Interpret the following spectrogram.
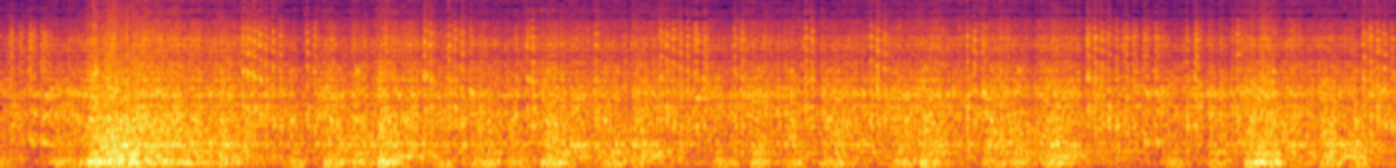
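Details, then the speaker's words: Ford Ranger engine on an improvised fuel setup, hand-fed fuel through a manual injector: cranking with ragged uneven firing that catches and dies; ran for a second with backfiring. "it ran for a second and I heard a knock I didn't hear a knock I heard something I heard it uh backfiring"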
